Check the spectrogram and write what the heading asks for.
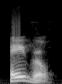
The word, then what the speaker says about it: Haverhill: And how do you pronounce Haverhill? Haverhill.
